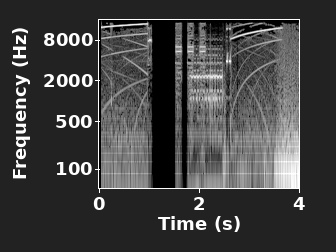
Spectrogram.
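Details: Electronic ringing tones with sweeping, bell-like harmonic slides, broken by brief silences, with no animal voice heard.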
